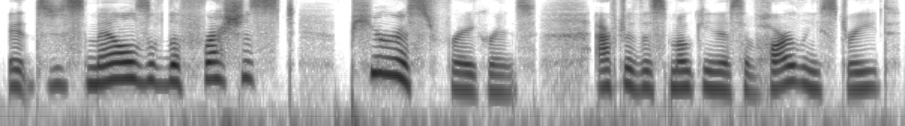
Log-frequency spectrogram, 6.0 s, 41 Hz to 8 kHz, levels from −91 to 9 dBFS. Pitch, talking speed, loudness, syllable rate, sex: 230 Hz, 130 wpm, -18 LUFS, 4.1 syllables/s, female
